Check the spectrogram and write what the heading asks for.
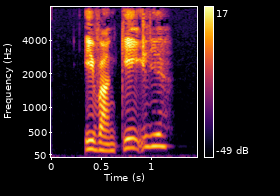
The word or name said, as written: evangelium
